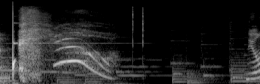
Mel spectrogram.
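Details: Streamer with an itchy throat sneezes during a live stream, one of eight sneezes in a row: a single sharp sneeze burst, then a brief voiced sound over quiet background music.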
